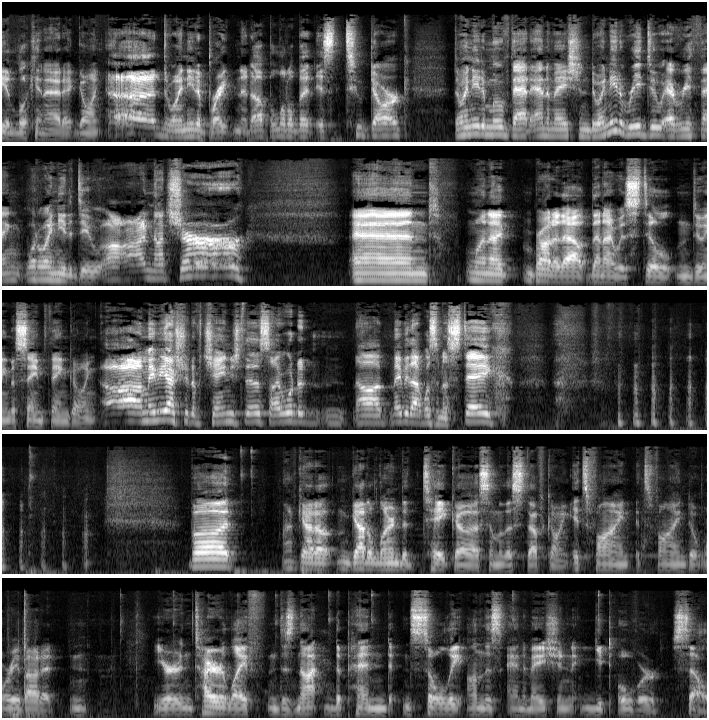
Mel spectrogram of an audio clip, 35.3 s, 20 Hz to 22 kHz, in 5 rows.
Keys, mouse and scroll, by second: 23.6 click, 28.5 space, 31.5 click, 33.4 click.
